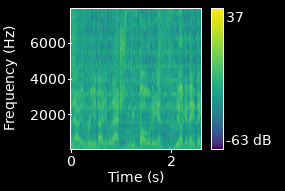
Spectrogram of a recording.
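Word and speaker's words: Youboty: And Buffalo likes picking these guys, but it's pronounced U-Bodie.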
